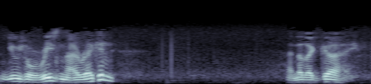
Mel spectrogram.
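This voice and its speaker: A man playing an anguished young outlaw cowboy with a Western drawl and husky voice, in 1950s radio western style. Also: mid-range voice, animated. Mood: weary, wounded. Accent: American Western drawl. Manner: emotional, halting, pleading. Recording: dull vintage 1950 radio recording.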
